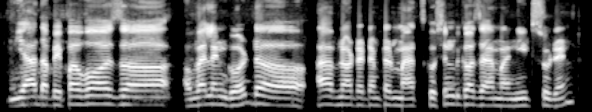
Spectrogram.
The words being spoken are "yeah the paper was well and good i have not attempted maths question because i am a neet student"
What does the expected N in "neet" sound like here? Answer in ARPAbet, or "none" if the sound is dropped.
N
